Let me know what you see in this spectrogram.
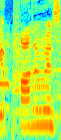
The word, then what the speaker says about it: eponymous: Um, the success of the strip, which features the oh crap, I always say this word eponymous. – Mm-hmm. – I always say that wrong. I'm glad I said it right for actually once features the eponymous blonde and her sandwich-loving husband, wow, led to the long run running of Blondie film series 1938 wow.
